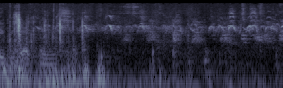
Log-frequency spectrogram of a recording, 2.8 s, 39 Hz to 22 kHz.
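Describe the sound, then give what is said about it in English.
Two-week-old ducklings of egg-laying breeds peep and chirp in a busy cluster, with soft rustling and scuffling of small birds moving around, a thin high-pitched chatter running steadily throughout. “Yeah, so these ducks are 2 weeks old now from hatch, so...”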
